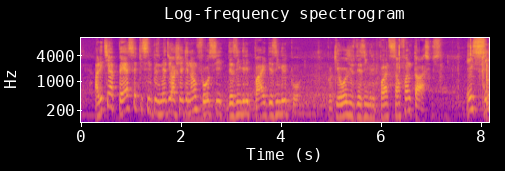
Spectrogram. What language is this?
Portuguese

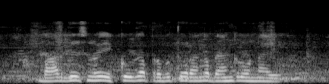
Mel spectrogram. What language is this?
Telugu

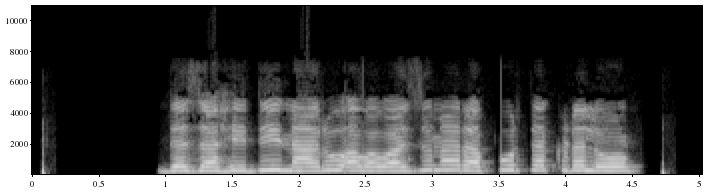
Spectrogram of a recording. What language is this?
Pashto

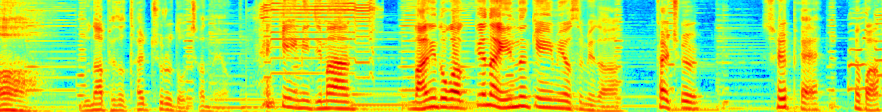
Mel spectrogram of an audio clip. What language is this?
Korean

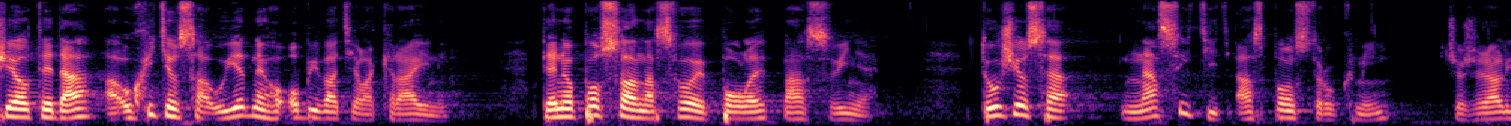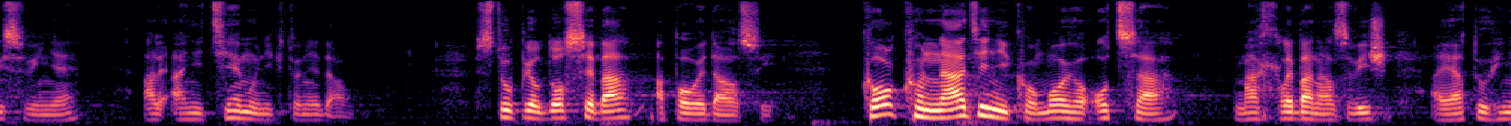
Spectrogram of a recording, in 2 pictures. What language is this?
Slovak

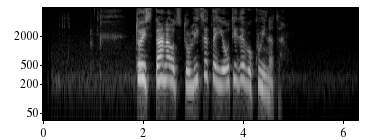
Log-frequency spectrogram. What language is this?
Macedonian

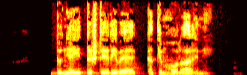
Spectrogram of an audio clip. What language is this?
Phalura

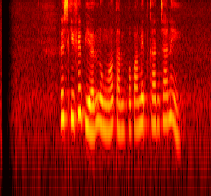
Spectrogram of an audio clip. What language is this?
Javanese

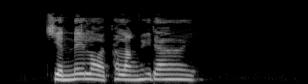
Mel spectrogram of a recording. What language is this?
Thai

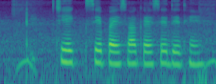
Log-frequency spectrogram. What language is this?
Chhattisgarhi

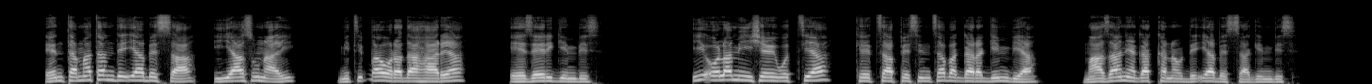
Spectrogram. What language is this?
Gofa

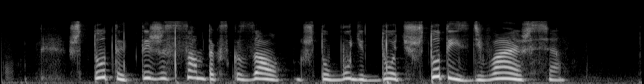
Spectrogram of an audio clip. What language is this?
Russian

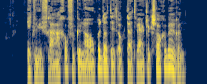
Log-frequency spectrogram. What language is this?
Dutch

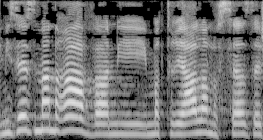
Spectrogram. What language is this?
Hebrew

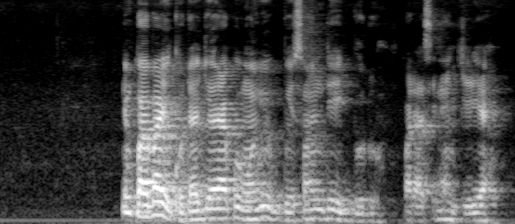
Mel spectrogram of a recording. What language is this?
Yoruba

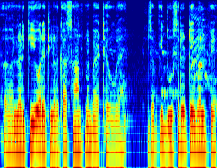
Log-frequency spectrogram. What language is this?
Hindi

